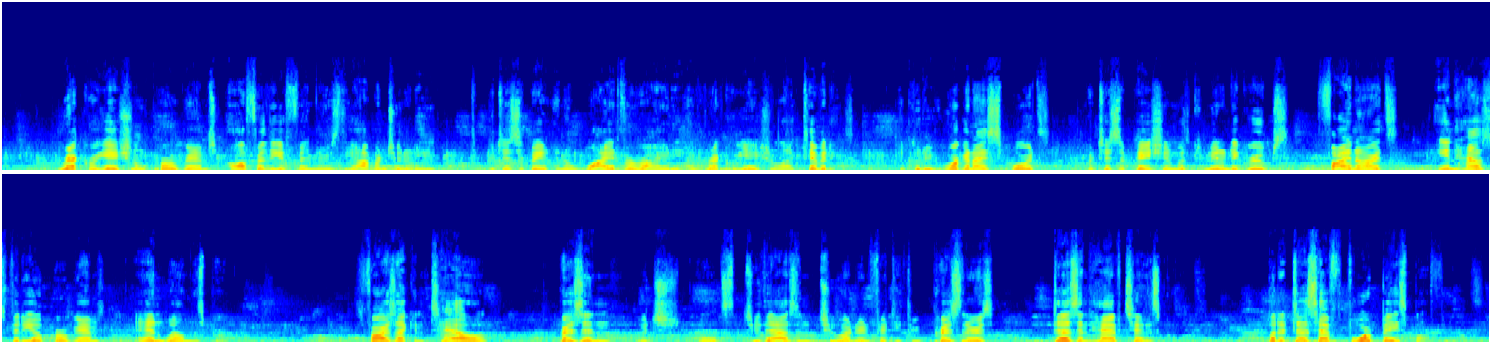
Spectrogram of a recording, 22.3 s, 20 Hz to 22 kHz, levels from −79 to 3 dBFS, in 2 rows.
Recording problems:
murmuring crowd; noticeable; throughout; 15 dB below the speech

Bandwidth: 14.5 kHz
